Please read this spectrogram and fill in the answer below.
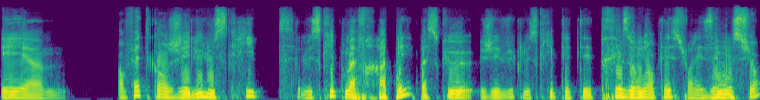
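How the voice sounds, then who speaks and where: Against a quiet background, a man with a fairly low pitch and a dark, mellow tone speaks at a very slow pace with ordinary pitch variation and hardly any pauses. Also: dry, close sound with no echo. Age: 20s. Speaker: sales closing coach and entrepreneur. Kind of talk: podcast interview. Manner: hesitant, many fillers and repetitions.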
